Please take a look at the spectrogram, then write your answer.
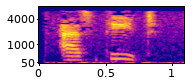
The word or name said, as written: aesthete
